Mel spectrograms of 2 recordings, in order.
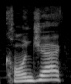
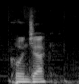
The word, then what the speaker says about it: konjac: It's made from an herb, konjac. Did I pronounce that right? – Yep, konjac, yeah.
